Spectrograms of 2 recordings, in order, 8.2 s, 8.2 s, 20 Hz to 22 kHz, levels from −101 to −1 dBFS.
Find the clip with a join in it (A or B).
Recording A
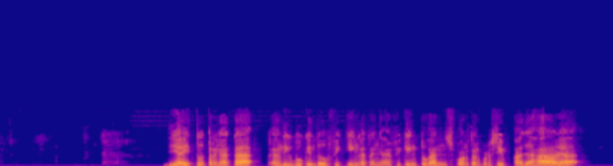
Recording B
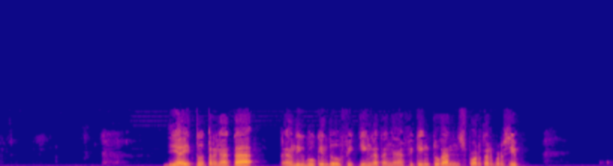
A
